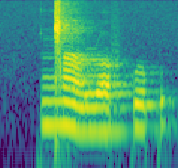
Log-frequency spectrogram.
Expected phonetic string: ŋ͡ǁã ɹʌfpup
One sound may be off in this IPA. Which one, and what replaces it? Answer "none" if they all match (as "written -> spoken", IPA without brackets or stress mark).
none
